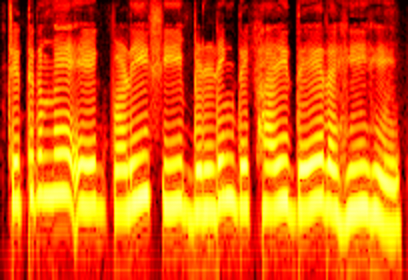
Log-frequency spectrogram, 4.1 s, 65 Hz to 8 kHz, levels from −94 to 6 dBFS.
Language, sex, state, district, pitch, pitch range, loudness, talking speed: Hindi, female, Madhya Pradesh, Bhopal, 235 Hz, 220-250 Hz, -11 LUFS, 145 wpm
